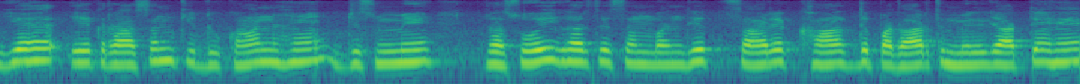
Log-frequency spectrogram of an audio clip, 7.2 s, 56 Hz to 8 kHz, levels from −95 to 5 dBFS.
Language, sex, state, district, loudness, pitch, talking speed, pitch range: Hindi, male, Bihar, Vaishali, -16 LUFS, 200 Hz, 140 wpm, 185-215 Hz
